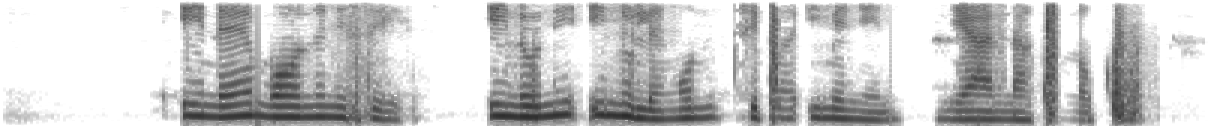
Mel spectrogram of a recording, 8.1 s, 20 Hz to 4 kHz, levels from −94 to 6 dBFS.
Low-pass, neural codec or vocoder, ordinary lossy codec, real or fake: 3.6 kHz; none; AAC, 24 kbps; real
